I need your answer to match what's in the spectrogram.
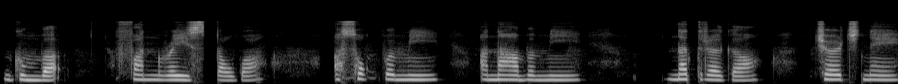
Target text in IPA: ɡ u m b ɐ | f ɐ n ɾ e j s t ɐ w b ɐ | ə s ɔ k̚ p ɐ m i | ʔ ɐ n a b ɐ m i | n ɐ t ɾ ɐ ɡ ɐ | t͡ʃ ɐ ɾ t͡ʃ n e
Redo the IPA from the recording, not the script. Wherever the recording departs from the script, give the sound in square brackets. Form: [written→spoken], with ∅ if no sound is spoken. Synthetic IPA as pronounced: ɡ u m b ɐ | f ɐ n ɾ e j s t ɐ w b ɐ | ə s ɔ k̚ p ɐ m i | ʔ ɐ n a b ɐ m i | n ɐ t ɾ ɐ ɡ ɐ | t͡ʃ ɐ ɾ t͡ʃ n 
